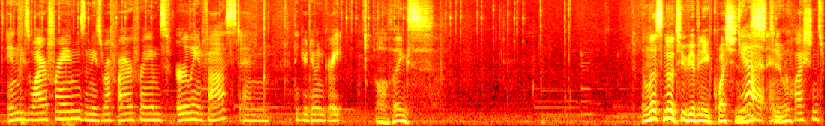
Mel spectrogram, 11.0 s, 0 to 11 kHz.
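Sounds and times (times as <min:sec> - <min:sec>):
laptop keyboard typing: 0:00.0 - 0:02.8, 0:03.4 - 0:07.8
faint music tones: 0:00.0 - 0:11.0.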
